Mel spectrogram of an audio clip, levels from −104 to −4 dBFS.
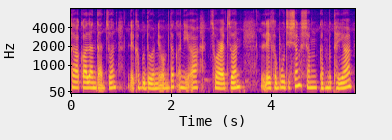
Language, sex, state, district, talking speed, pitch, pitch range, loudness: Mizo, female, Mizoram, Aizawl, 230 wpm, 195 Hz, 190-205 Hz, -16 LUFS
